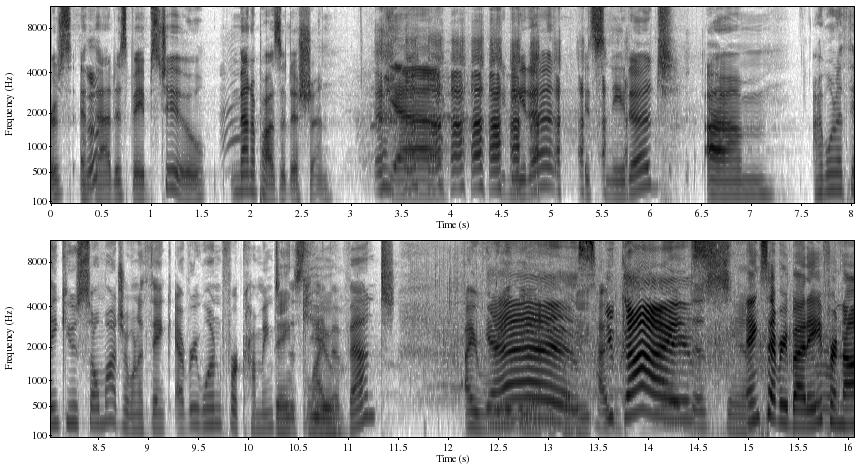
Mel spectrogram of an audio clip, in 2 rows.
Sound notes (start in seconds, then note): 11.6 audience applauding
